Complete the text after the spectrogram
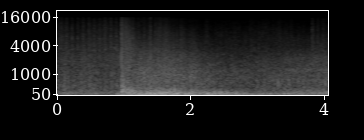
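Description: An explosion booms with a deep rumble that slowly fades.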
